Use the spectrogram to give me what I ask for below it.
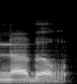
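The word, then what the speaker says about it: نبغ: Ya, dibacanya ya dengan qalqalah pada huruf ba. Ya. Dzalika ma kunna nabgh ya.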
